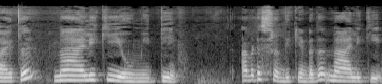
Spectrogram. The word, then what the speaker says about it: مالك: വരുന്ന ഒരു മിസ്റ്റേക്ക് ആണ് മാലിക്കി എന്ന് പറഞ്ഞിട്ട് കുറച്ചധികം നീട്ടി ഓതൽ അത് തെറ്റാണ് രണ്ട് ഹർക്കത്ത് മാത്രം നമ്മൾ നീട്ടുക അതായത് മാലിക്കി അത്രേയുള്ളൂ മാലിക്കി യൗമിദ്ദീൻ മാലിക്കി യൗമിദ്ദീൻ അതിലേറെ ആയിട്ട് മാനെ അവിടെ നീട്ടരുത് പിന്നെ യൗമിദ്ദീൻ അക്ഷരങ്ങൾ അതിന്റേതായിട്ടുള്ള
